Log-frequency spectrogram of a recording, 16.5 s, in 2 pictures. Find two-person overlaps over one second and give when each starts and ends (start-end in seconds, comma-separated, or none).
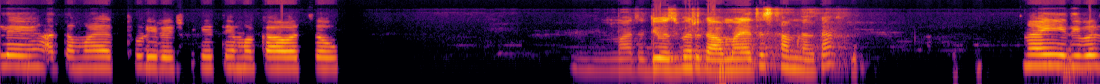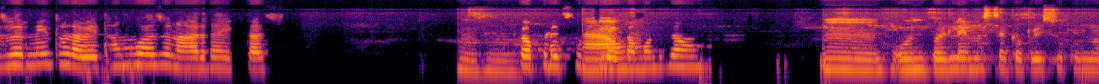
none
